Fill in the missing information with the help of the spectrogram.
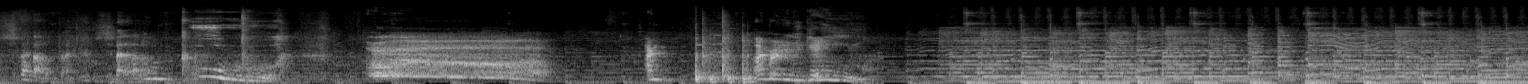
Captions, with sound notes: (grunting) I'm ready to game. (upbeat music)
